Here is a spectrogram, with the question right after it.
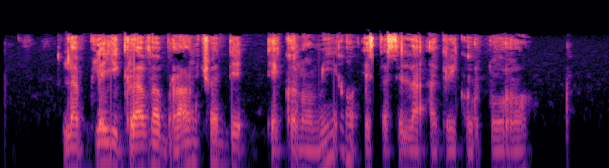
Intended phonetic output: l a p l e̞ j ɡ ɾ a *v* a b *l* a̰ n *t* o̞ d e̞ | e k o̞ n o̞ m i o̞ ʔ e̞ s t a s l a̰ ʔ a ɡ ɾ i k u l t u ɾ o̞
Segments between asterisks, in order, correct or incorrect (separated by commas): correct, incorrect, incorrect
